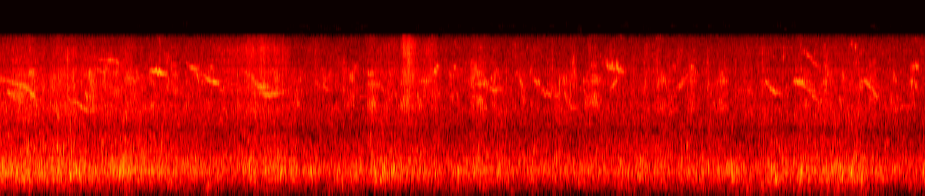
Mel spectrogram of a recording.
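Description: Many small birds chirping, short quick calls repeating throughout over a steady background noise.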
